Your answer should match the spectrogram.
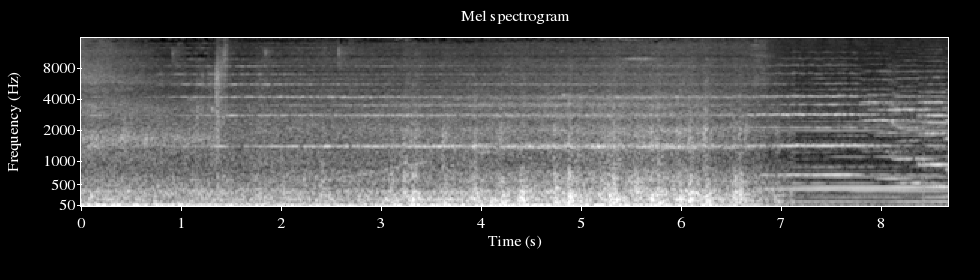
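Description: A train rolls past on the tracks with a loud, steady rumble and rattle for several seconds, then the noise thins into a lingering tonal whine as it moves away. No one speaks.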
